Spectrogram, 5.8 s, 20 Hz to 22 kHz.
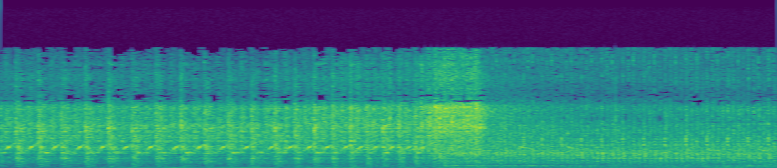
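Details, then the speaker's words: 2008 Chevrolet Captiva NFL diesel, hard to start cold or hot, with petrol sprayed into the intake as a starting aid: fast even cranking for about three seconds before catching roughly; fuel line and turbo path suspected, no warning lights shown. "Apabila mobilnya tidak mau nyala maka dia akan gunakan bensin untuk menyalakan mesinnya"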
